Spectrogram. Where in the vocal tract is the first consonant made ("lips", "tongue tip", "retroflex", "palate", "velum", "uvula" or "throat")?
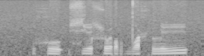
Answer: velum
